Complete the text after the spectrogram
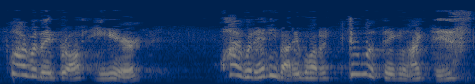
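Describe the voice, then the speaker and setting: A woman's voice: fairly high pitch, very animated, fast. An actress playing a frightened young woman in an old radio mystery, anxious and breathlessly questioning. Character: frightened young lady, the detective's anxious companion. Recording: muffled old radio recording.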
